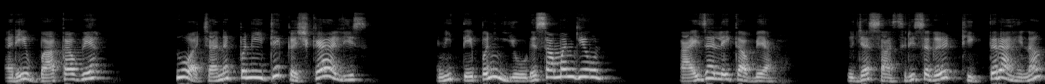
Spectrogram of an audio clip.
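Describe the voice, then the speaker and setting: A woman reads a stern middle-aged mother-in-law in an animated family story, in a fairly high voice. She scolds and gives orders, her pitch rising and falling widely. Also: measured pace, long pauses. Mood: scolding. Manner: scolding, commanding.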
